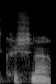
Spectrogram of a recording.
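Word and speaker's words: Kṛṣṇā: names of jop is Krishna with a long a on the end because uh female names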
